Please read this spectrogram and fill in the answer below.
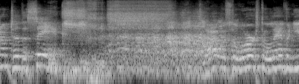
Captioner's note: audience laughing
